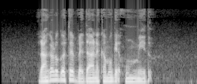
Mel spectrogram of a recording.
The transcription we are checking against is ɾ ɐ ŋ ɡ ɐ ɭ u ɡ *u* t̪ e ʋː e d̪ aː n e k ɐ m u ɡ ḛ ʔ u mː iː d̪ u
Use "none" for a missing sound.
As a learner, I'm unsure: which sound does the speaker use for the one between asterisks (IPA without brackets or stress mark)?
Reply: o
